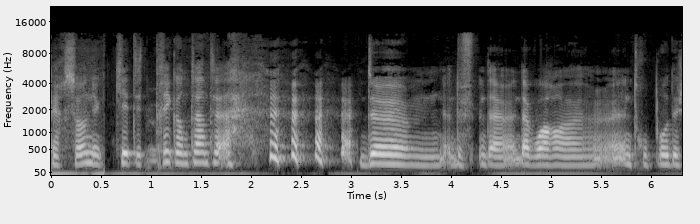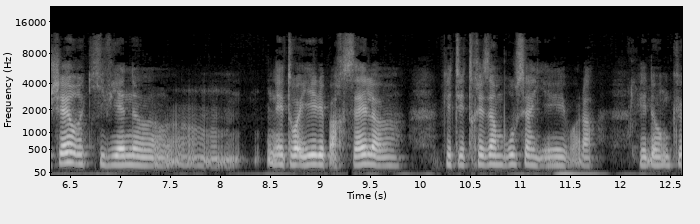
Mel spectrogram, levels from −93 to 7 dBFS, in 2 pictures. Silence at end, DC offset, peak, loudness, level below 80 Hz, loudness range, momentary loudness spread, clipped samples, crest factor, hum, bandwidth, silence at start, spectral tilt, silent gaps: 0 s; under 0.1%; -2 dBFS; -21 LUFS; -66 dBFS; 4 LU; 14 LU; under 0.1%; 18 dB; none; 13 kHz; 0 s; -5 dB/octave; none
